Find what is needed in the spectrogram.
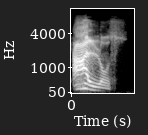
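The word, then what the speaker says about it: ἄλλος: en griego que significa aos que que se escribe allos pero se lee aos y la palabra aos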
